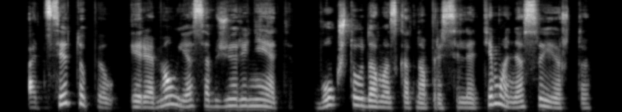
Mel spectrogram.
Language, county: Lithuanian, Vilnius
